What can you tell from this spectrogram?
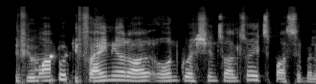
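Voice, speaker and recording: A speaker with an Indian accent talks at a fairly quick pace in a bright, sharp tone, the sound dry and close with no echo. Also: man. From East India. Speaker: data analytics YouTuber. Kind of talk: live-streamed tutorial. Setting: live stream screen share.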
